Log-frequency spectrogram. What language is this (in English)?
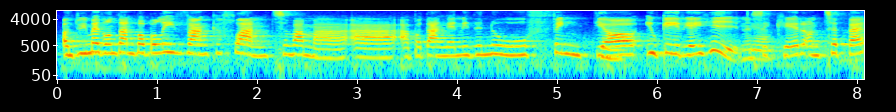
Welsh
